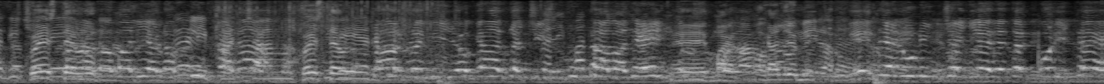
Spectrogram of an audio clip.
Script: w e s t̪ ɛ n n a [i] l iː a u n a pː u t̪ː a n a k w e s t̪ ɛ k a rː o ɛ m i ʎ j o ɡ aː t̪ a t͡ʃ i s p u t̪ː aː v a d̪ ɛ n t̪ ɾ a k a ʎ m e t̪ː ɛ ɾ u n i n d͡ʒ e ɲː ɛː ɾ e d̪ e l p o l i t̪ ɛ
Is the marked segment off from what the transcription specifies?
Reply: yes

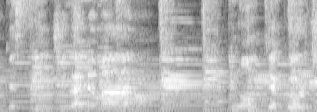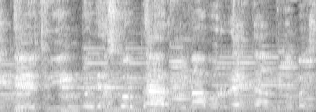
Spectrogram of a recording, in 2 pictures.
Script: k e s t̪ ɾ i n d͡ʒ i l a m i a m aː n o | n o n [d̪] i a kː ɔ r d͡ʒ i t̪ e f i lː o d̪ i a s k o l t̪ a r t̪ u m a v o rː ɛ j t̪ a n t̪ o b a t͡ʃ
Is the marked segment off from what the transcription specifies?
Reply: yes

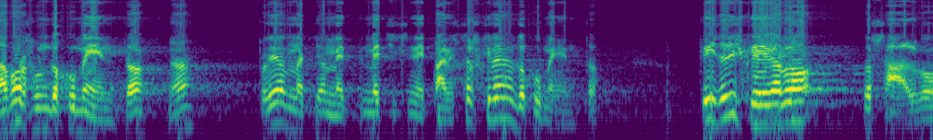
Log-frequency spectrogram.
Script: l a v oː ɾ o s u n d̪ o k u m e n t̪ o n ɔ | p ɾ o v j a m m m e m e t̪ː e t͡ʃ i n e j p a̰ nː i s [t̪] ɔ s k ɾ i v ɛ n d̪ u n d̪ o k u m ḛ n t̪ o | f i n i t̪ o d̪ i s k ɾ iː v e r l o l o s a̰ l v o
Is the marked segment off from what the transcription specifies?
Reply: no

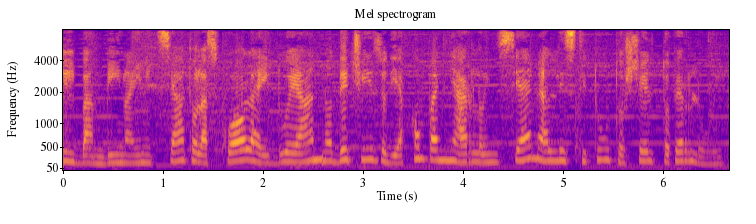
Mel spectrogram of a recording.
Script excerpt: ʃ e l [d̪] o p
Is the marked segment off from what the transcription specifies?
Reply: yes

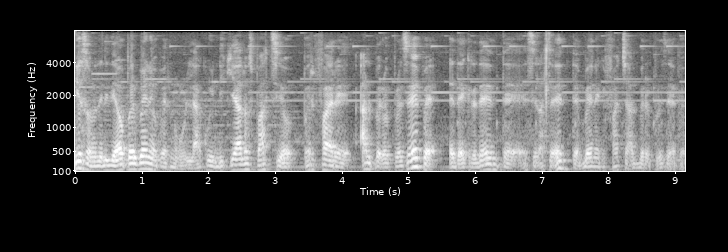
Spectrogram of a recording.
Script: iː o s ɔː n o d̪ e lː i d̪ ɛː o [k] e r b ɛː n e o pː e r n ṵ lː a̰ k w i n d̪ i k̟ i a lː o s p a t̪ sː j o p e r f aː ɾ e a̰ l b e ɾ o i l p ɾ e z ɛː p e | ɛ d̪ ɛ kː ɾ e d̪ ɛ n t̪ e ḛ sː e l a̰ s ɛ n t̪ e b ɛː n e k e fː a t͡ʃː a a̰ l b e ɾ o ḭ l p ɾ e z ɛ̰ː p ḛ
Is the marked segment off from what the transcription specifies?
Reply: yes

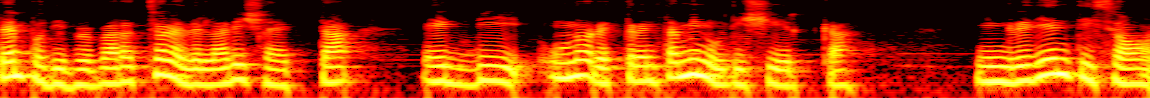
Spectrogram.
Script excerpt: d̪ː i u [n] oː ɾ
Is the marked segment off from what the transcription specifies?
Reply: no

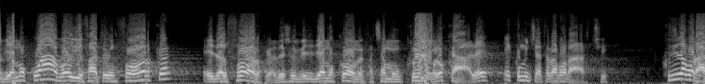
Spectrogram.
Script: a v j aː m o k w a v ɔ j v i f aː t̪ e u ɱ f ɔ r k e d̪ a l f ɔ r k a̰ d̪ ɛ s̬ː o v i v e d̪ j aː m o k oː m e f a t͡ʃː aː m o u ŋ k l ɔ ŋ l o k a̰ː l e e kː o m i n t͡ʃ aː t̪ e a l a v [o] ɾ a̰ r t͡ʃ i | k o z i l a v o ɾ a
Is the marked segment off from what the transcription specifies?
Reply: no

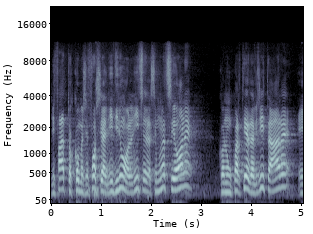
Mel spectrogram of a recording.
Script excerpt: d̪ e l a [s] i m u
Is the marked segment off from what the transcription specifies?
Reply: no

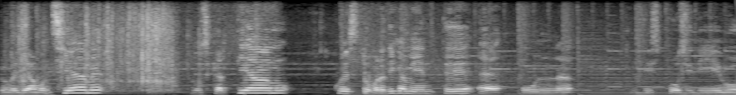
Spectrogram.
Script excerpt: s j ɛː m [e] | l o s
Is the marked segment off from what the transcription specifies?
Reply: no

